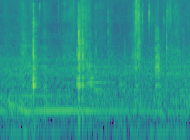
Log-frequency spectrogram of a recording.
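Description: A plastic bowl knocks and taps as it is handled.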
